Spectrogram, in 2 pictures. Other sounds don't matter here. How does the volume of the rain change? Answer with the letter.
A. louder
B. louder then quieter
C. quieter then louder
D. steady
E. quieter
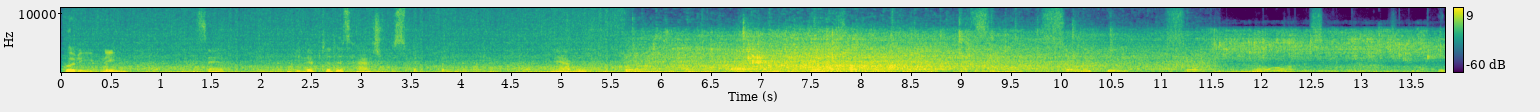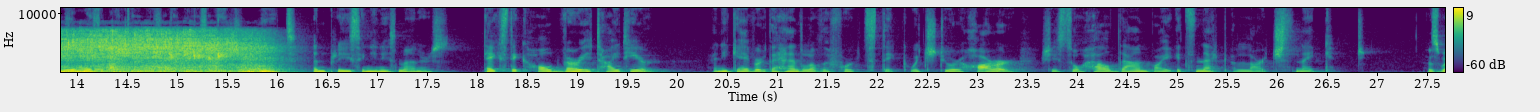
B.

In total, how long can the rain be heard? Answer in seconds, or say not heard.
16 s.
